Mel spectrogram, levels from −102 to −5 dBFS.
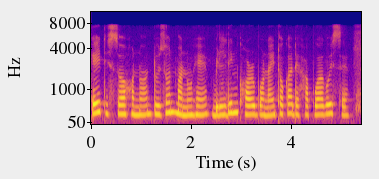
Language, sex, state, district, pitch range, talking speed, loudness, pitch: Assamese, female, Assam, Kamrup Metropolitan, 215-240 Hz, 120 wpm, -17 LUFS, 230 Hz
